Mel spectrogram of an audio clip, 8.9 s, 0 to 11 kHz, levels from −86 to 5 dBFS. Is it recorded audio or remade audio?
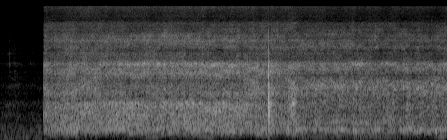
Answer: remade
